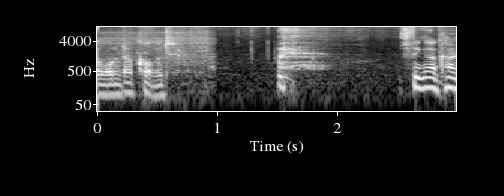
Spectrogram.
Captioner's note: groan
